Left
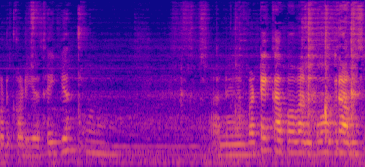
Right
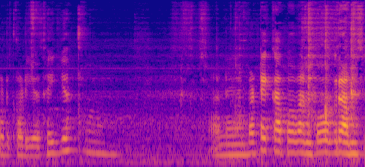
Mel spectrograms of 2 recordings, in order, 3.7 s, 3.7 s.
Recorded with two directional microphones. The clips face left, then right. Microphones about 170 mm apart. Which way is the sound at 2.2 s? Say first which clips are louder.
Right 3 dB; 30° right (ahead or behind).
